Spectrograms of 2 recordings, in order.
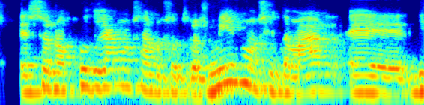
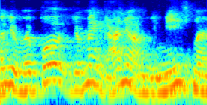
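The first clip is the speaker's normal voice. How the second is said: ordinary delivery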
